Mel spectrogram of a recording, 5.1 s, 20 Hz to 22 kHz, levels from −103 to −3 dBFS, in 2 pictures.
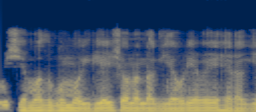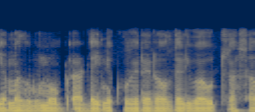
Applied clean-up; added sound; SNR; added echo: neural mask model Resemble Enhance denoiser.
